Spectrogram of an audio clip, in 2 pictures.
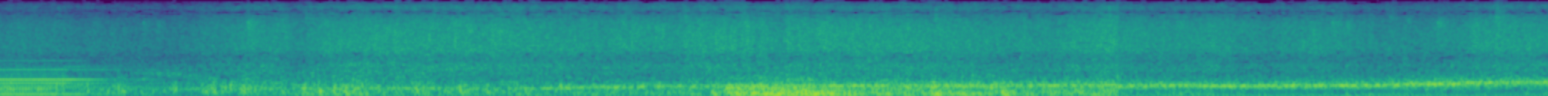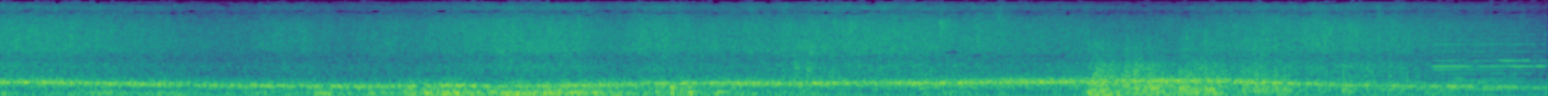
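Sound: rain with thunder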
